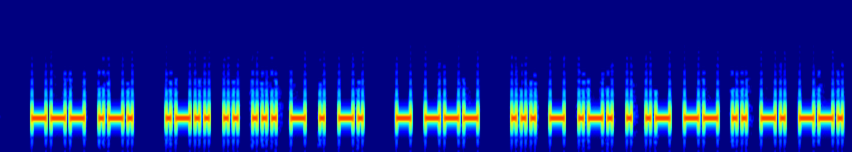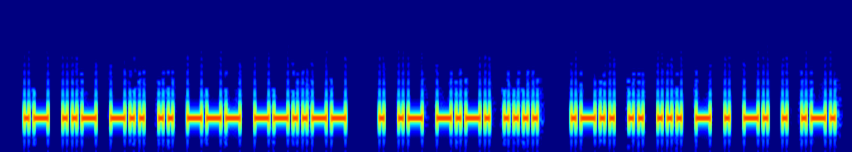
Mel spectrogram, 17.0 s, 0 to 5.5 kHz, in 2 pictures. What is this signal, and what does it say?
Morse code, heard as a keyed tone, about 25 wpm, 600 Hz. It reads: OR LISTEN TO STREAMING AUDIO, EACH LISTENER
